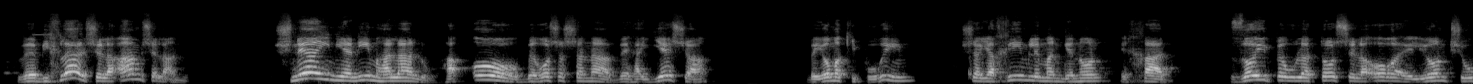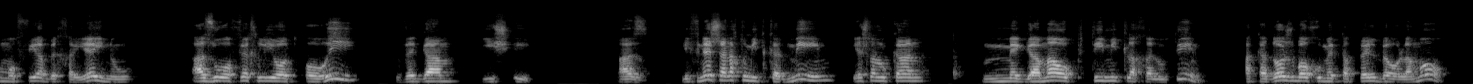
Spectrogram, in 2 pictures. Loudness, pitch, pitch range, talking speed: -25 LUFS, 165 Hz, 145-185 Hz, 95 wpm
